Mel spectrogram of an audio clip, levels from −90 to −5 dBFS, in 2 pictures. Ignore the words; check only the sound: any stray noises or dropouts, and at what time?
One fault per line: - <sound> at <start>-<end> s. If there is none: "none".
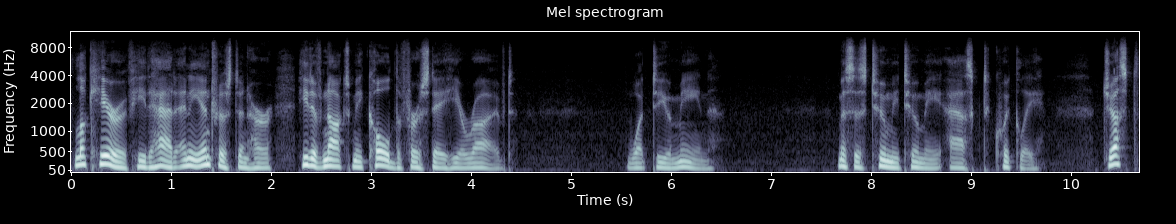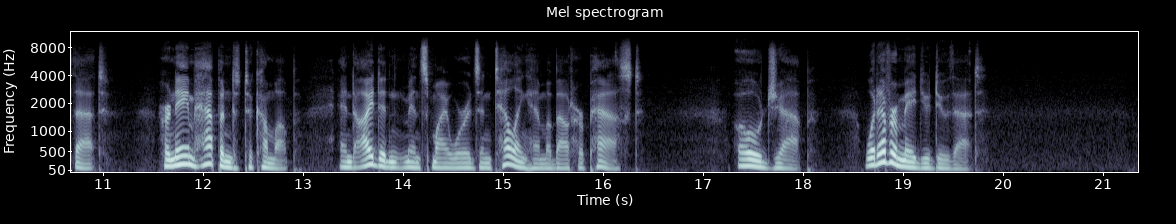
none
